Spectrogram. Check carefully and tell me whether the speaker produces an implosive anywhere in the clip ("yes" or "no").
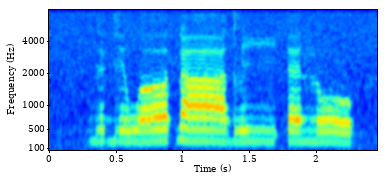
yes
